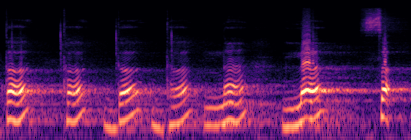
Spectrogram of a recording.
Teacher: ದಂತ್ಯ ಅಕ್ಷರಗಳು ಅಂತಂದರೆ ಈ ದಂತದ ಸಹಾಯದಿಂದ ಹಲ್ಲುಗಳ ಸಹಾಯದಿಂದ ಉಚ್ಚರಿಸಲ್ಪಡುವಂಥ ಅಕ್ಷರಗಳಿಗೆ ದಂತ್ಯ ಅಕ್ಷರಗಳಂತೇಳಿ ಕರಿತೀವಿ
